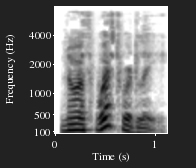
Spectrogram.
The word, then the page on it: northwestwardly: British English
